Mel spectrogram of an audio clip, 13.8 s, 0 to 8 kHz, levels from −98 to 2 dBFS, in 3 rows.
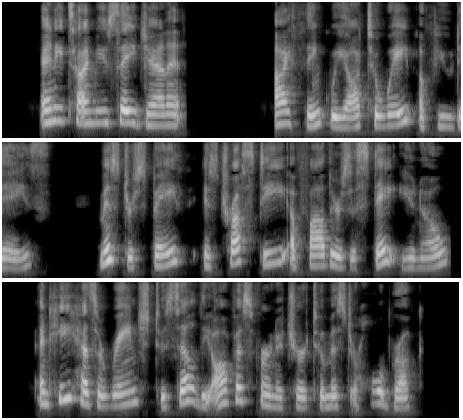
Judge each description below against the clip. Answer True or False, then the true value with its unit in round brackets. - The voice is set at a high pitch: True (205 Hz)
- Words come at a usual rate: True (155 wpm)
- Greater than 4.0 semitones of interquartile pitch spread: True (5.1 semitones)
